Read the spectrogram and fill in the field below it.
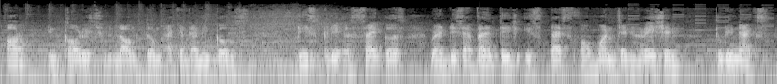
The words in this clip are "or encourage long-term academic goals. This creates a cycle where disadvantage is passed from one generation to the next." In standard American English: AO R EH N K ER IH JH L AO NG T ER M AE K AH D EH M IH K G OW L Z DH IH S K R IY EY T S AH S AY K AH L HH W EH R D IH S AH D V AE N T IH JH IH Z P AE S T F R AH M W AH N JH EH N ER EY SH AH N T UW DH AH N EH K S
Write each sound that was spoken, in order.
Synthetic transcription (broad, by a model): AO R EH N K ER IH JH L AO NG T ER M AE K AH D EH M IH K G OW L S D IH S K R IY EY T AH S AY K AH L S W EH D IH S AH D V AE N T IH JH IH S P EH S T F R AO M W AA N JH EH N ER EY SH AH N T UW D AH N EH K S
